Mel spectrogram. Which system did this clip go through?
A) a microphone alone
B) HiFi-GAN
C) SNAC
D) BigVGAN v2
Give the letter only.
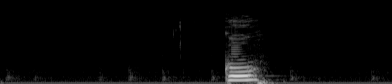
A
